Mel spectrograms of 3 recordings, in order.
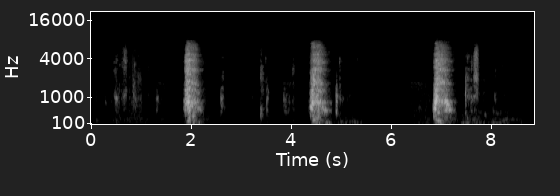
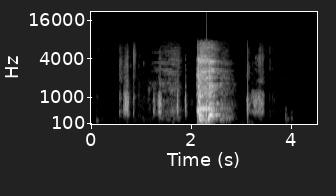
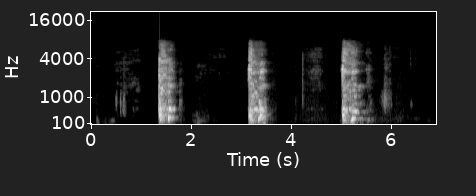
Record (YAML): exhalation_length: 8.9 s
exhalation_amplitude: 5882
exhalation_signal_mean_std_ratio: 0.24
cough_length: 4.5 s
cough_amplitude: 32387
cough_signal_mean_std_ratio: 0.24
three_cough_length: 6.9 s
three_cough_amplitude: 27771
three_cough_signal_mean_std_ratio: 0.28
survey_phase: alpha (2021-03-01 to 2021-08-12)
age: 45-64
gender: Male
wearing_mask: 'No'
symptom_none: true
smoker_status: Current smoker (1 to 10 cigarettes per day)
respiratory_condition_asthma: false
respiratory_condition_other: false
recruitment_source: REACT
submission_delay: 3 days
covid_test_result: Negative
covid_test_method: RT-qPCR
